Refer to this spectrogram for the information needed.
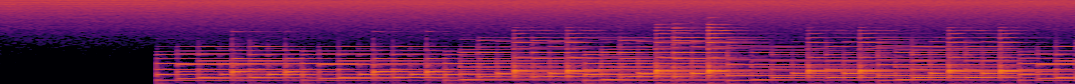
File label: PRELUDE BACH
